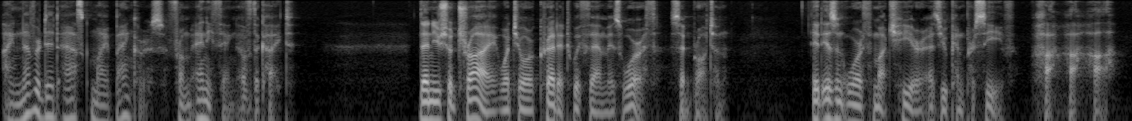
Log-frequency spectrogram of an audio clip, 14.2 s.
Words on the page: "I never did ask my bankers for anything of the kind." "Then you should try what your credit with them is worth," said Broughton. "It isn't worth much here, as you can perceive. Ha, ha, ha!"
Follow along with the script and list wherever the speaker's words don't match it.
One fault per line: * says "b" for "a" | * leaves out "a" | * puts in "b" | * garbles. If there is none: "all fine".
* says "from" for "for"
* says "kite" for "kind"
